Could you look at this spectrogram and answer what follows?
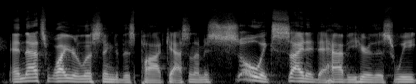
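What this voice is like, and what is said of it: Hoarse, strained voice. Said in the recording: “thank you so much again for bearing through my laryngitis ... I just screamed the whole game ... now my throat is shot”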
